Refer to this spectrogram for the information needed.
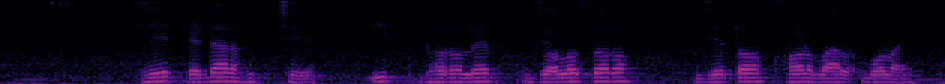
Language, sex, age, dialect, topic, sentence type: Bengali, male, 18-24, Jharkhandi, agriculture, statement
